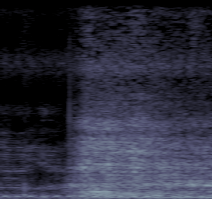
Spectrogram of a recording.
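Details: Honda Vario scooter rear wheel spun by hand with the rear pulley removed: a smooth, even rushing whirr with no growl or rumble; the rough grinding was later traced to the rear pulley bearings.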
